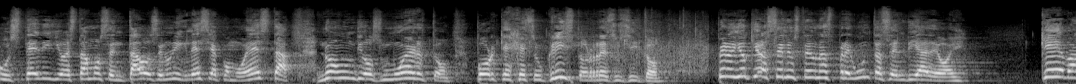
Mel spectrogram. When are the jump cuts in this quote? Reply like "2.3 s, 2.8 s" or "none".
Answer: 3.2 s, 7.1 s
